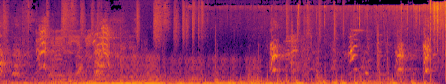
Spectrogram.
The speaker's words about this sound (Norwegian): Da husker jeg ble sendt hunder på oss.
